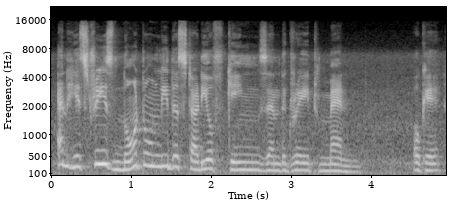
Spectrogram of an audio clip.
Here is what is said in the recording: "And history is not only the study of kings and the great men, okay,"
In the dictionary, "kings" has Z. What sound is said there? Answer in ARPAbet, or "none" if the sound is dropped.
Z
